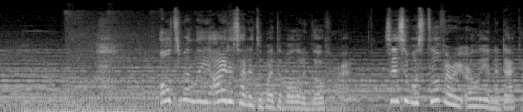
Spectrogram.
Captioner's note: sighs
